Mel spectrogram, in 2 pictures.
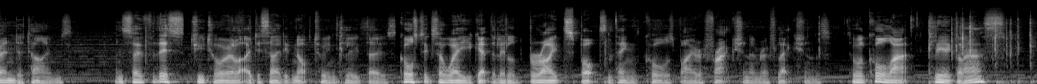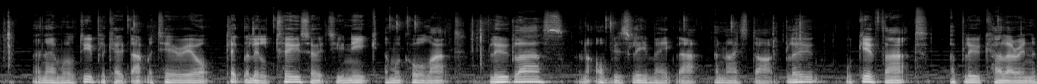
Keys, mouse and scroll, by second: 3.9-5.6 scroll up 2, 5.6 scroll up 1, 5.9-6.3 scroll down 1, 9.1 click, 11.6 click, 15.0 typing, 16.4 click, 18.6 shift+middle click, 18.7-19.7 scroll down 1, 20.3 click.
